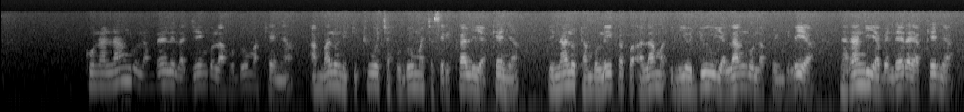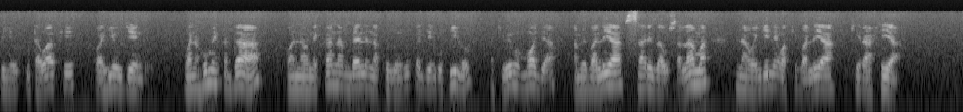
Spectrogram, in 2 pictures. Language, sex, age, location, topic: Swahili, male, 25-35, Kisumu, government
